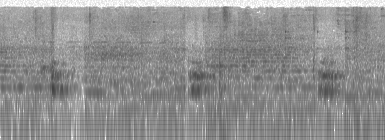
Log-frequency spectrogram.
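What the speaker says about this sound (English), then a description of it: "my downstairs neighbor's dog is going nuts. I can hear it." A downstairs neighbor's dog barks from another floor, three muffled, evenly spaced barks heard faintly through the building over a low background hum.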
